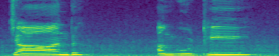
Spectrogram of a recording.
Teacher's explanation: अनुनासिक बोलने के लिए मुंह व नाक दोनों से इसका उच्चारण निकलता है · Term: अनुनासिक स्वर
